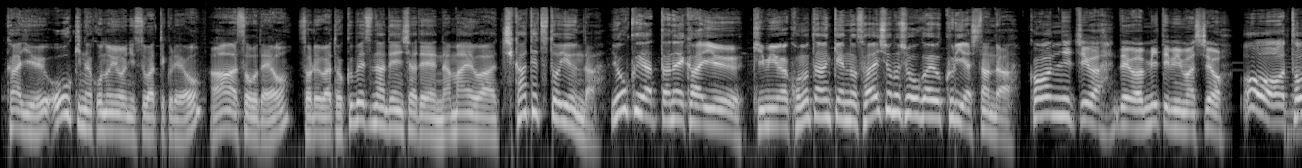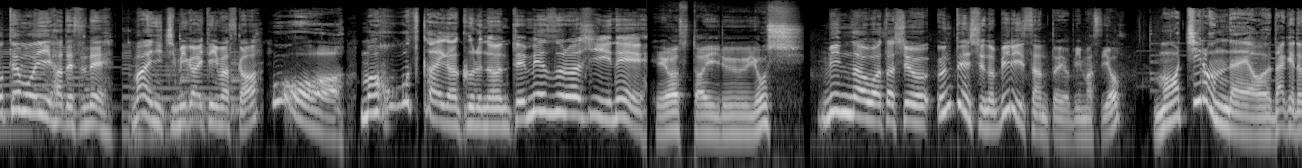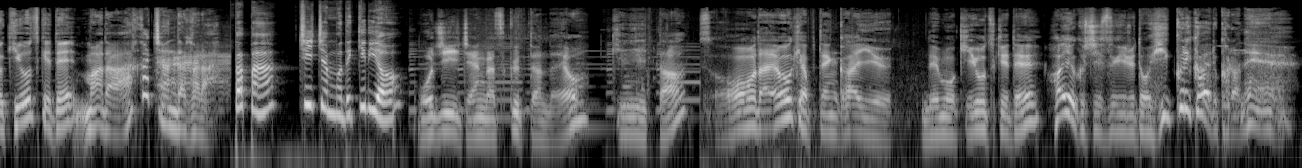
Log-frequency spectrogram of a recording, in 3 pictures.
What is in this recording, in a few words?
animation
